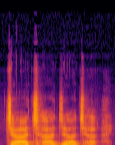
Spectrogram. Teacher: च वर्ग के अंतर्गत जितने भी वर्ड आते हैं इनका उच्चारण स्थान किससे होता है तालू से होता है यानी तालव्य से होता है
